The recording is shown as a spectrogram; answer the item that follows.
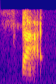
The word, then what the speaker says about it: Scott: It's Caprice Scott, and I have like rainbow beads on.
